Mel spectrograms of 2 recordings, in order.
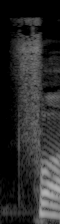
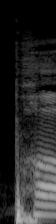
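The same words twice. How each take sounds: First: "फ" as "fa", air past the teeth; nukta f sound. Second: "फ" as "pha", lips popping open; aspirated ph. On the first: Teacher repeating the second letter, "फ" as fa. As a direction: say "फ" as a true f. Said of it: "अगला". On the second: Teacher repeating the first letter, "फ" as pha. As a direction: say "फ" as p plus breath. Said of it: "इन दोनों का एक साथ उच्चारण". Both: Shown as a demonstration.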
